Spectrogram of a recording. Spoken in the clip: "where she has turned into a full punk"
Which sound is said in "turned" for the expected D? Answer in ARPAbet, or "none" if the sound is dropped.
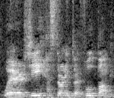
none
